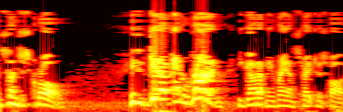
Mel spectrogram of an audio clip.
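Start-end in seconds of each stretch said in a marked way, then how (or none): 2.2-3.4 shrill, very loud, drawn-out madman scream. Retelling a father calling out to his son: retelling a scream like a madman. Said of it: "he screams like a madman at his son".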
